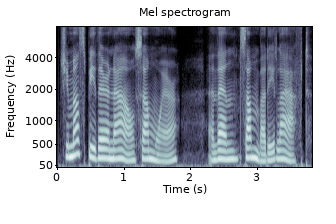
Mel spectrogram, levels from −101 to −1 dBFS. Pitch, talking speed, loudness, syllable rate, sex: 180 Hz, 155 wpm, -17 LUFS, 5.4 syllables/s, female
